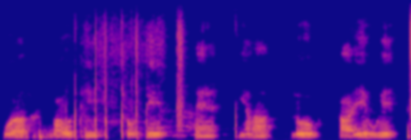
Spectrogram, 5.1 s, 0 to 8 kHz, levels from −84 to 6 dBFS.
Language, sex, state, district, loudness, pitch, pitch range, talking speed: Hindi, male, Bihar, Saran, -24 LUFS, 130 Hz, 125-135 Hz, 115 wpm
